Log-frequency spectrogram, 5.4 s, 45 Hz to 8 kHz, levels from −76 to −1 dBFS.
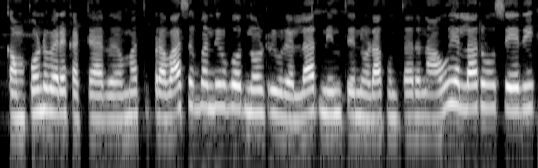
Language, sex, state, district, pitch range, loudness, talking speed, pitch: Kannada, female, Karnataka, Dharwad, 220-280 Hz, -15 LUFS, 155 wpm, 240 Hz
